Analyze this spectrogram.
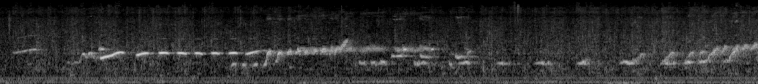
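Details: White-rumped shama of the Aceh type singing: a long varied phrase of clear whistles near the middle range, rapid repeated notes, rising slurs and short trills, with a steady low electrical hum underneath.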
